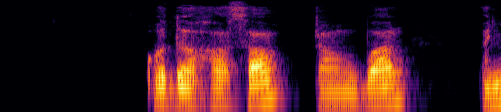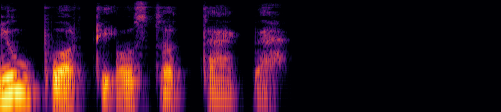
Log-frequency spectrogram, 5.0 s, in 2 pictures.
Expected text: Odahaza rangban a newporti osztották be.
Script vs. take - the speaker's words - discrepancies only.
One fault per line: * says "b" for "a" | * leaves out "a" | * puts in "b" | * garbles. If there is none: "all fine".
all fine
